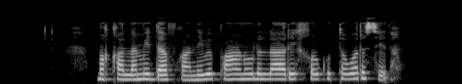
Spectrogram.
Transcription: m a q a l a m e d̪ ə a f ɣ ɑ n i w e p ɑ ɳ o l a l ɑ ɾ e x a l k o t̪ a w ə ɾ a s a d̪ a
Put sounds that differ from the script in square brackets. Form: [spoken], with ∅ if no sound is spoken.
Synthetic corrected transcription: m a q [ɑ] l a m e d̪ ə a f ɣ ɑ n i w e p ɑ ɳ o l a l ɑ ɾ e x a l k o t̪ a w ə ɾ a s [e] d̪ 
